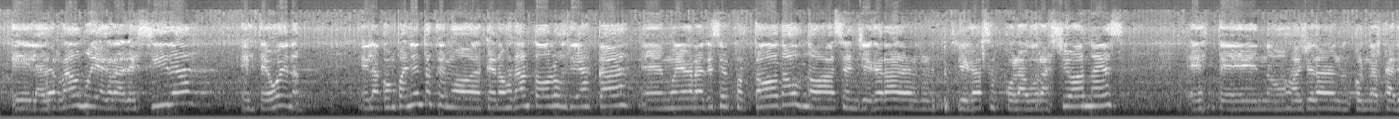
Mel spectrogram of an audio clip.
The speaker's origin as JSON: {"language": "Spanish", "town": "Escobar", "region": "Jujuy", "country": "Argentina", "said": "Yo vengo del departamento de Yavi, de diferentes comunidades. Yo realmente soy de la comunidad de Escobar, que estamos limitando junto con la provincia de Salta."}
